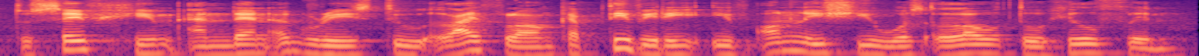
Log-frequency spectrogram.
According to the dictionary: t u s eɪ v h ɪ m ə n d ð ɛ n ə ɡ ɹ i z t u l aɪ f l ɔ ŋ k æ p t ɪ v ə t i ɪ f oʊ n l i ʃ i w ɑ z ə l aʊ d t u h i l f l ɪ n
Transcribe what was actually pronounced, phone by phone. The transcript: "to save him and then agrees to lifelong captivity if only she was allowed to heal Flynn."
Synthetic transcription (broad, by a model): t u s eɪ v h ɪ m ə n d ɛ n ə ɡ ɹ i s t u l aɪ f l ɔ ŋ k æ p t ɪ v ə t i ɪ f oʊ n l i ʃ i w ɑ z ə l aʊ d t u h i l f l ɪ n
